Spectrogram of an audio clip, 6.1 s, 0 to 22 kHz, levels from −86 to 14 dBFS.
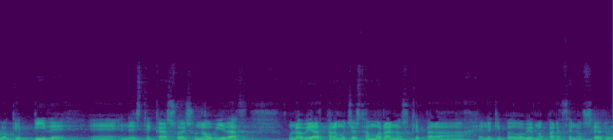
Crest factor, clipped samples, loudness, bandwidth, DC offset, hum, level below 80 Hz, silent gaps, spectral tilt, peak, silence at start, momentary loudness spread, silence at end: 18 dB; under 0.1%; -25 LUFS; 6.4 kHz; under 0.1%; none; -48 dBFS; none; -8.5 dB/octave; -8 dBFS; 0 s; 9 LU; 0 s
